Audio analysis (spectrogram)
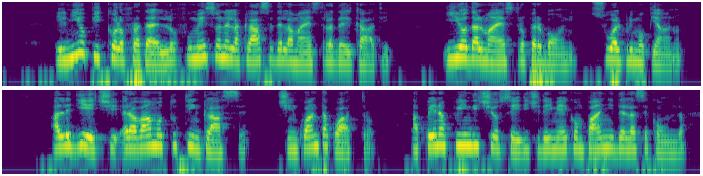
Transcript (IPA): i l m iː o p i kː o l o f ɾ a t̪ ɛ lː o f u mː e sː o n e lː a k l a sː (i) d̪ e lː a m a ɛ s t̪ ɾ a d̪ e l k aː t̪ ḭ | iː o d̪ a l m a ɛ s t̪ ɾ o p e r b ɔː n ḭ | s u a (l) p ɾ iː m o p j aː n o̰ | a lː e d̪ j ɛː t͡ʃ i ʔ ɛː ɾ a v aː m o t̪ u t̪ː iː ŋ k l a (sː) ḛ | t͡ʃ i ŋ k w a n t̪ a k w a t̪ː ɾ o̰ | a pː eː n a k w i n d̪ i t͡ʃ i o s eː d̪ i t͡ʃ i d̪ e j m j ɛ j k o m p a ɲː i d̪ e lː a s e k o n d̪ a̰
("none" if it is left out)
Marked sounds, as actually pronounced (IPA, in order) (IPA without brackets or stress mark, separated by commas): e, l, sː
